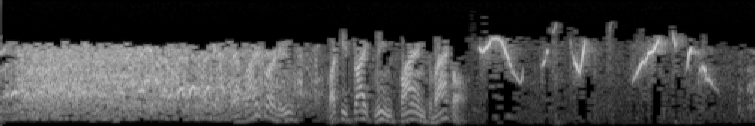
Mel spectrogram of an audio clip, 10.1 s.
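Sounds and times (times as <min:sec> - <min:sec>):
laughter: 0:00.0 - 0:05.3, 0:09.8 - 0:10.0
speech: 0:03.4 - 0:06.4
talking bird whistling: 0:06.4 - 0:09.6.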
